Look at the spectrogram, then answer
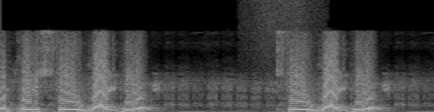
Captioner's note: static buzzing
